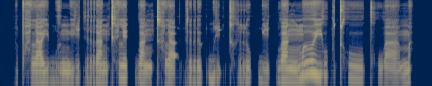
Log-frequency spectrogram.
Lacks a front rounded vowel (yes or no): yes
